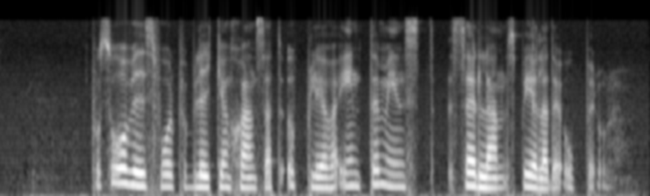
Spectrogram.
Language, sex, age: Swedish, female, 22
